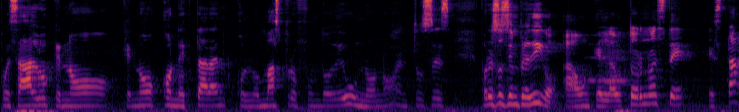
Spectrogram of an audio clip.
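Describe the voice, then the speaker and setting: A woman is speaking. There is a somewhat breathy quality to her voice. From northern Italy. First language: Italian (speaking Spanish). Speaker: novelist. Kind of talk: interview. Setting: live event with audience.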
